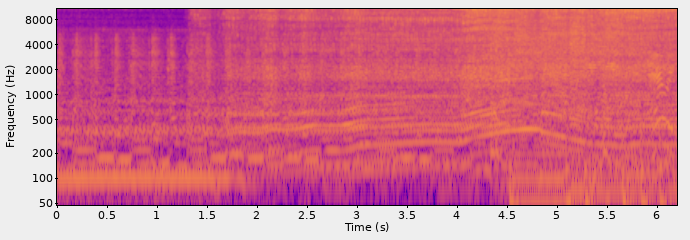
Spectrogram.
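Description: Loud hot rod car engine rated at 250 horsepower accelerating hard, its pitch climbing steadily through the gears in a continuous close-up roar with no pause.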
